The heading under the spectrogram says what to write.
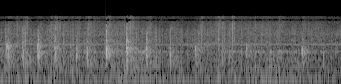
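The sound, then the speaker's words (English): An approaching horse's hooves clip-clop in a steady, uneven rhythm of sharp knocks, fairly faint, with no voices over them. “Horse come there.”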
